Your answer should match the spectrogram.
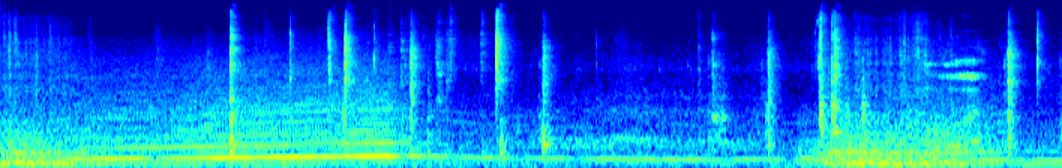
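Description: A race car in the Assetto Corsa video game carries momentum through corners, its engine drone holding a steady tone that rises and falls with a few sharp clicks and knocks layered on top.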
